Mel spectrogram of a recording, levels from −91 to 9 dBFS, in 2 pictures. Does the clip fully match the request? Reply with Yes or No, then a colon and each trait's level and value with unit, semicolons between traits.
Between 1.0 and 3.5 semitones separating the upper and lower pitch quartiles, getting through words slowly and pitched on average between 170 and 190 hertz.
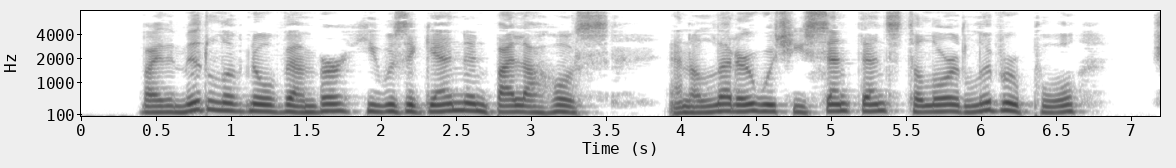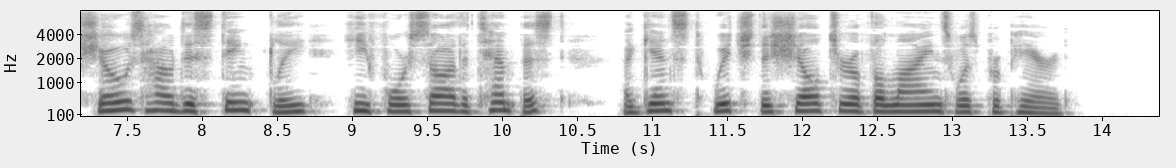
No: narrow, 2.5 semitones; average, 150 wpm; medium, 185 Hz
